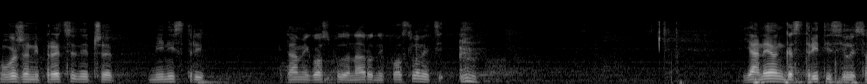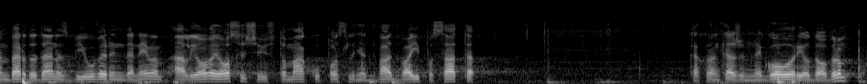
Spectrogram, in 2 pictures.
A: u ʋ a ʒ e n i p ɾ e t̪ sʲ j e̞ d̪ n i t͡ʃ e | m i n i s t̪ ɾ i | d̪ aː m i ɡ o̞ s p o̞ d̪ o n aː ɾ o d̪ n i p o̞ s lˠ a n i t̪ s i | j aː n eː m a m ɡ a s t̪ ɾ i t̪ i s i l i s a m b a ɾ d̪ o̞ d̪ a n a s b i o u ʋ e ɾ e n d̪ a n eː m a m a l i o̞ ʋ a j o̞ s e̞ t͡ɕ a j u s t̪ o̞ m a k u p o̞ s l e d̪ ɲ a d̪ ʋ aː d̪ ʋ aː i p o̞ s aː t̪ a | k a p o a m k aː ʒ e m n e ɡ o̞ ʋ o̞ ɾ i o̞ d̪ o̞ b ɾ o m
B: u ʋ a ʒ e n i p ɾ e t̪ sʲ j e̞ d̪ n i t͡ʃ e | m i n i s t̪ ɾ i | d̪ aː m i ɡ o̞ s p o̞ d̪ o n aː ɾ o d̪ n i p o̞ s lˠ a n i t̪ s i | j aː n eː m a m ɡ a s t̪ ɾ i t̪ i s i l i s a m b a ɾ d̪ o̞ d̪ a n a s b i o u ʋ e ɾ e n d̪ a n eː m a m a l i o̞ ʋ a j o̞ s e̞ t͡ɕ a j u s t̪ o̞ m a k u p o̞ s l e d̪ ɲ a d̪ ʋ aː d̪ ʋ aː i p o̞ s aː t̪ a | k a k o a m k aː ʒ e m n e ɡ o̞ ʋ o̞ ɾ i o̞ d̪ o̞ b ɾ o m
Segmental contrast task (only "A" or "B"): B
